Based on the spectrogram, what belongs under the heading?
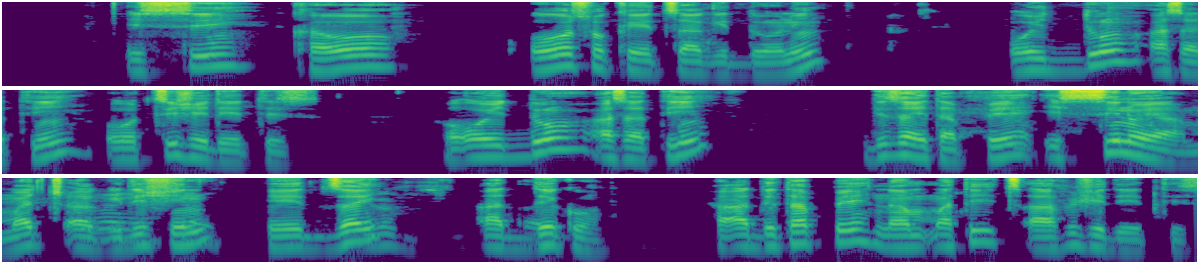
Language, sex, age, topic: Gamo, male, 18-24, government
